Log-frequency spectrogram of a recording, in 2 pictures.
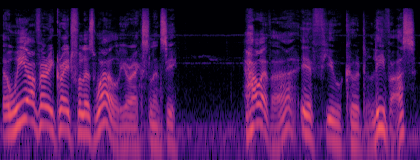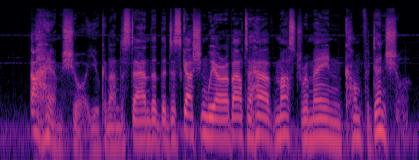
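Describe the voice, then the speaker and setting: A man's voice: mid-range voice, animated, moderate pace, fairly bright tone, husky. A man playing a polite, cautious official in a video game, speaking in a formal, tactful, polished way. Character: polite, cautious male colonial official, diplomatic negotiator. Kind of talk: scripted video game cutscene dialogue.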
